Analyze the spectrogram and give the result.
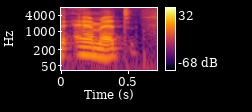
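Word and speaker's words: אמת: And the word is emet, if you're going to pronounce it in Hebrew.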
